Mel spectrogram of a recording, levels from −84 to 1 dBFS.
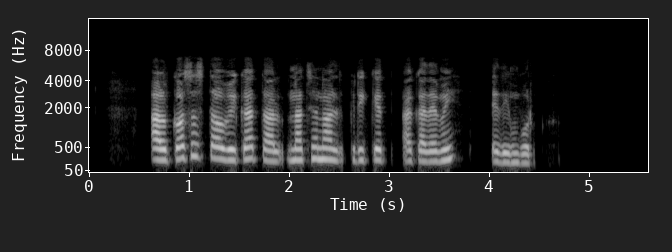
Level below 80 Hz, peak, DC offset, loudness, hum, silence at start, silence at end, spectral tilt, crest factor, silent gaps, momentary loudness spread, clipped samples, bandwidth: -74 dBFS; -6 dBFS; under 0.1%; -26 LUFS; none; 0.6 s; 1.15 s; -5.5 dB/octave; 22 dB; 3.05-3.13 s, 3.83-4.02 s; 9 LU; under 0.1%; 7 kHz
